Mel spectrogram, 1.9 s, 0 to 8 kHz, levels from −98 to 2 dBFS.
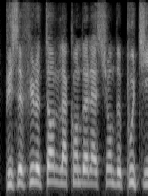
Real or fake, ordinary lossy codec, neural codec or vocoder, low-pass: fake; none; codec, 16 kHz, 1 kbps, X-Codec, WavLM features, trained on Multilingual LibriSpeech; none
